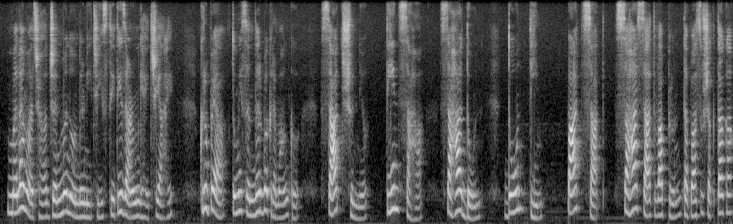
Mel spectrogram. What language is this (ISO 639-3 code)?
mar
